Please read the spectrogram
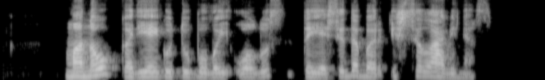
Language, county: Lithuanian, Telšiai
